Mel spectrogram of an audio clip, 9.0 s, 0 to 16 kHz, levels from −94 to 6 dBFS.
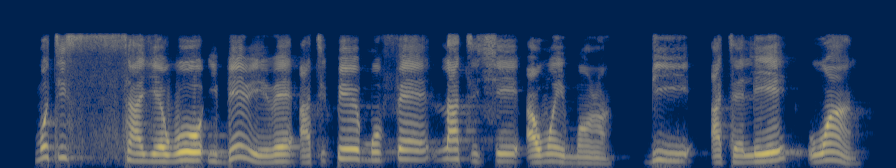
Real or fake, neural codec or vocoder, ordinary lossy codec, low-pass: real; none; none; 7.2 kHz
